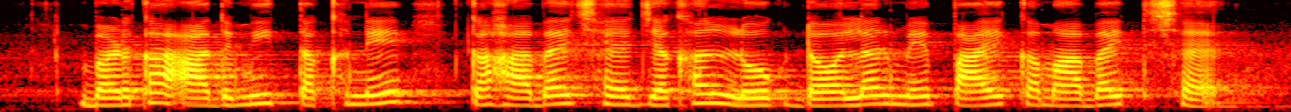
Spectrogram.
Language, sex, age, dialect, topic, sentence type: Maithili, female, 18-24, Bajjika, banking, statement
